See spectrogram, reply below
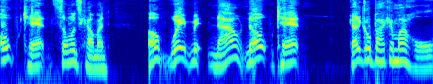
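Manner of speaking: jittery, nervous crab voice. Acting out a crab peeking from its hole: nervous crab voice. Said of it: "They're nervous Nellies".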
